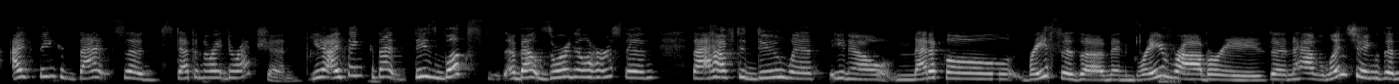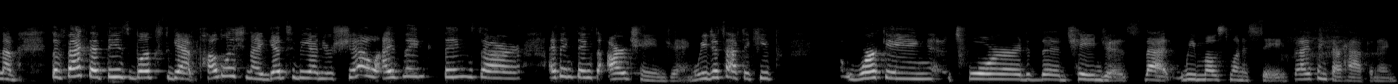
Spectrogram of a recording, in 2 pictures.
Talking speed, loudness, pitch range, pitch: 175 wpm, -27 LUFS, 240-330 Hz, 290 Hz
